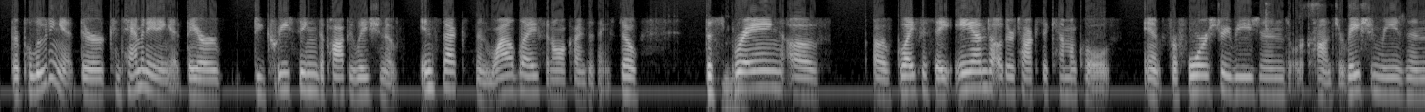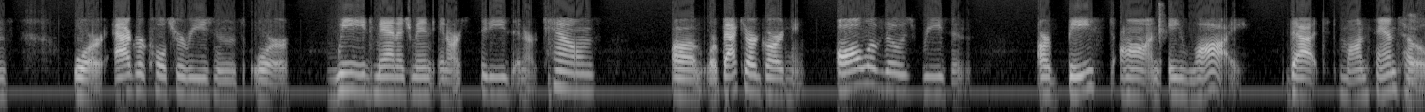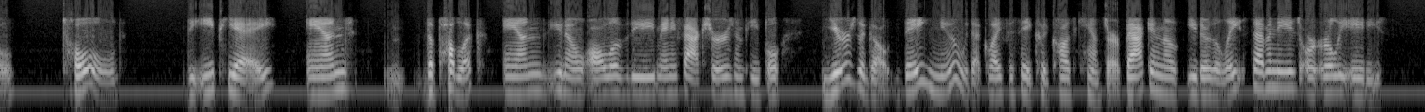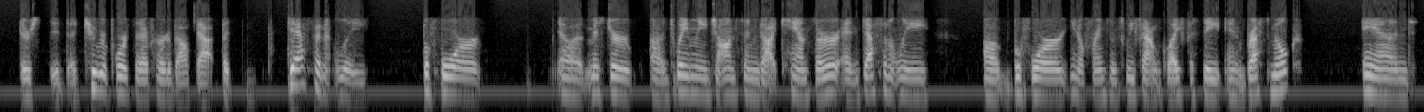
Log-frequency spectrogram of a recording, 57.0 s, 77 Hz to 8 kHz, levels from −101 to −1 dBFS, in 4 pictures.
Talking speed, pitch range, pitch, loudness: 140 wpm, 160-185 Hz, 175 Hz, -34 LUFS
